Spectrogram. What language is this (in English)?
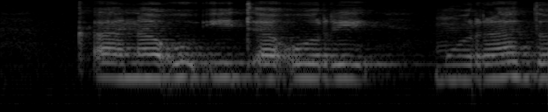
Venda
